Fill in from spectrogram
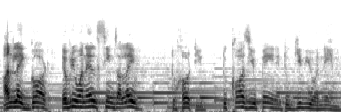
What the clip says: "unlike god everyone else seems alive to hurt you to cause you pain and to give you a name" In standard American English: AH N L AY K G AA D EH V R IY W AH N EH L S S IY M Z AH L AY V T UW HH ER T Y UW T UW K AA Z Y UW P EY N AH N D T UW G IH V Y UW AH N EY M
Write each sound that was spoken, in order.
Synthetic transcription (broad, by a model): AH N L AY K G AA D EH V R IY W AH N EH L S S IY M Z AH L AY V T UW HH ER T Y UW T UW K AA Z Y UW P EY N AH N T UW G IH V Y UW AH N EY M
